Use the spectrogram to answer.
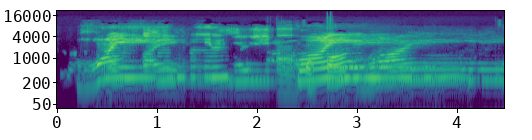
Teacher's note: غین، یہ موٹا حروف ہے، اس کو بہت موٹا کر کے ادا کرتے ہیں، اور یہ حلق کے وہ والے حصے سے قریب ہے جہاں ہماری زبان لگتی ہے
